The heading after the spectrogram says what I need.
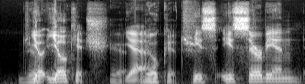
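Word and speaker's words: Jokić: I guess it's pronounced Jokic, not Jokic.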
